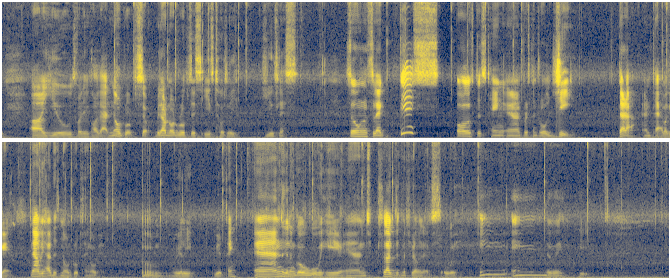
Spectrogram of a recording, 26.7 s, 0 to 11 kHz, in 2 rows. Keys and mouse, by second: 0.4 shift+z, 3.6 middle click, 5.0 a, 5.8 ctrl+b, 7.4 b, 9.4 middle click, 10.2 middle click, 11.0 ctrl+g, 12.3 Tab, 16.5-18.2 drag, 18.2 Tab, 21.1 click, 21.8-23.1 drag, 24.2-26.2 drag.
